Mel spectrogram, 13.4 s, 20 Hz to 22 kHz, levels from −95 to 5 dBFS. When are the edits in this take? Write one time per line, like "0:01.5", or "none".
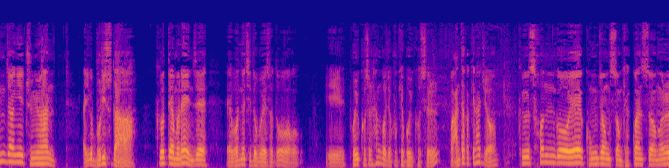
0:01.7
0:10.3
